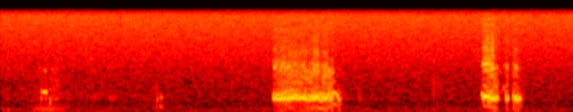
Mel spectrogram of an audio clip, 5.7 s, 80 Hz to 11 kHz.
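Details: Jewel the American black bear's cubs, following their mother outside the den on April 2, 2012, exploring; two loud, harsh, wavering squealing bursts, one near three seconds, another near five, with softer faint calls before, over steady low hiss.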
